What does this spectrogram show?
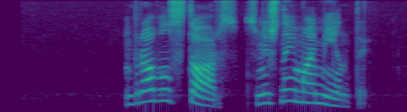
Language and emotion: Russian, neutral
